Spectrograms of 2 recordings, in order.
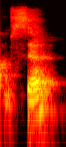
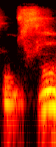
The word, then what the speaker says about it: Poussin: Aí vocês têm uma imagem, que é um quadro do Nicolas Poussin, né? Se escreve Nicolas Poussin, mas é Nicolas Poussin, Vejam este francês quase belga, né?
